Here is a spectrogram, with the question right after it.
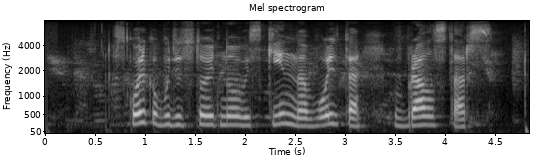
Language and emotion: Russian, neutral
